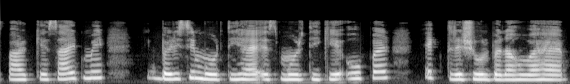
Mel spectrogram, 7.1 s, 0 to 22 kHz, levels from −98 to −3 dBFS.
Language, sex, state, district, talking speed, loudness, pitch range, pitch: Hindi, female, Jharkhand, Ranchi, 135 wpm, -15 LUFS, 235-280 Hz, 240 Hz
